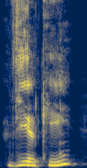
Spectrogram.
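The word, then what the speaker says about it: wilki: W I l ki, pronounced vili, means wolf, so Pridbar could hardly be insulted for being so called.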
